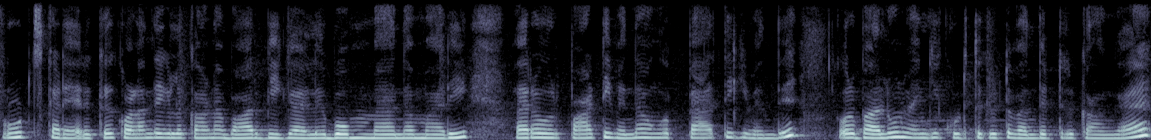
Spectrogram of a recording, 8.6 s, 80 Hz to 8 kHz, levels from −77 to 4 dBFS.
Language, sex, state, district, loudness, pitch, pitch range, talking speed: Tamil, female, Tamil Nadu, Kanyakumari, -17 LUFS, 225 Hz, 215-240 Hz, 155 wpm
